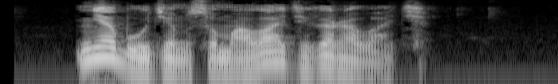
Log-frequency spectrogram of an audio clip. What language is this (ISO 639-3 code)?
bel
